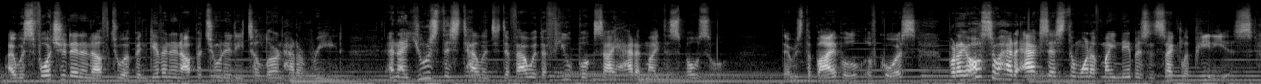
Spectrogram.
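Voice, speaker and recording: A man's voice: a little high, close to an everyday voice. An actor playing a cheerful, boastful male apothecary suspect in an audio drama, with a chipper, self-satisfied, theatrical manner.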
